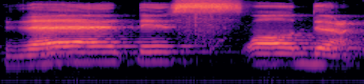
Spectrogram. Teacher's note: صاد کو موٹا بھی پڑھیں گے، صاد پر تشدید ہونے کی وجہ سے ٹھہراؤ بھی کیا جائے گا، اور صاد میں سیٹی بھی نکالیں گے۔ · ذات الصدع، ہم نے دیکھیں ٹھہراؤ بھی کیا، صاد کو موٹا بھی پڑھا، صاد میں سیٹی بھی کی، دال پر قلقلہ کریں گے، اور عین وقف میں ختم نہیں ہوگی، عین کو پڑھیں گے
